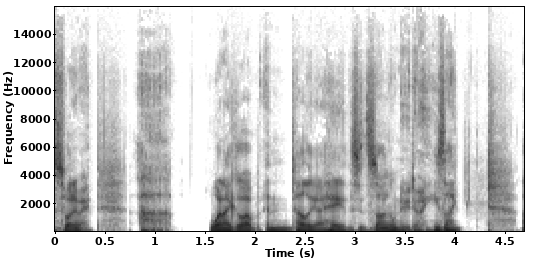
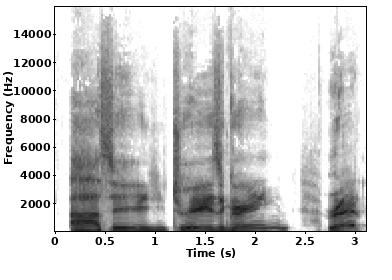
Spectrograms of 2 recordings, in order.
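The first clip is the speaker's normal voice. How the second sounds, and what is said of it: Imitates another person's singing voice. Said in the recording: “when you're doing the Louis Armstrong impression”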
